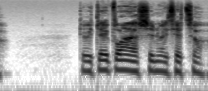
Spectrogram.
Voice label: "blas", welsh

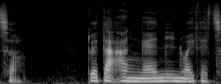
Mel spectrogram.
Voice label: "angen", Welsh

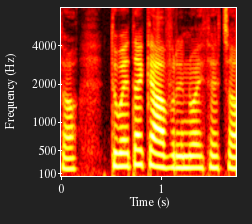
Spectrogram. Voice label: "gafr", Welsh

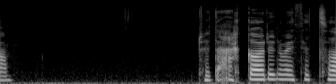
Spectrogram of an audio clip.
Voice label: "agor", Welsh

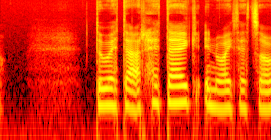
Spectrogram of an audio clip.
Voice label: "rhedeg", Welsh

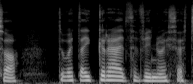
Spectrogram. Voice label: "greddf", Welsh

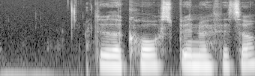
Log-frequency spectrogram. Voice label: "cosb", Welsh

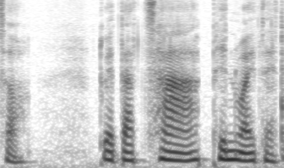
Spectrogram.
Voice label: "taap", Welsh

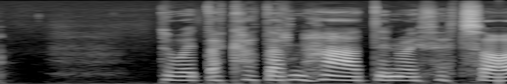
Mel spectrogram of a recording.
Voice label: "cadarnhad", Welsh

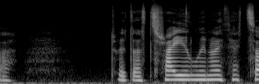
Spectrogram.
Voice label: "traul", Welsh

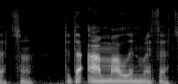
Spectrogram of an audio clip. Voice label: "aml", Welsh

